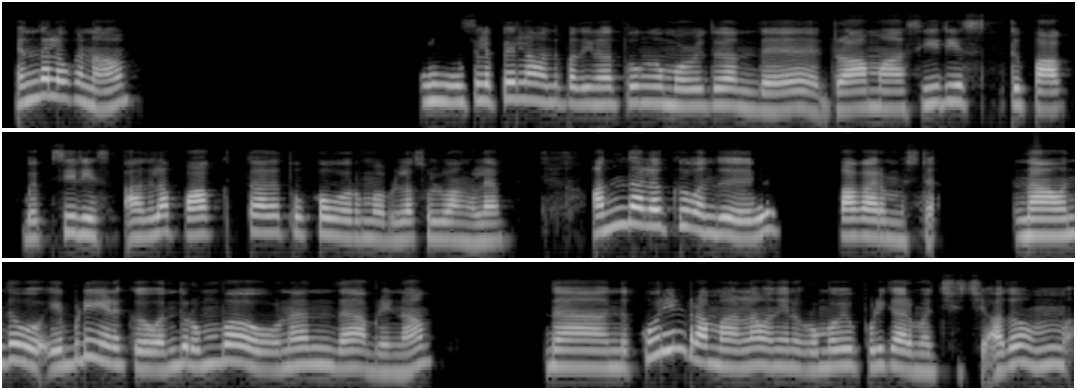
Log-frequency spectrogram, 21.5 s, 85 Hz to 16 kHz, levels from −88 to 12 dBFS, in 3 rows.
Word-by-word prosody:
எந்த 285 Hz, +5 st, 0 dB
அளவுக்குன்னா 270 Hz, -10 st, 0 dB, 2.1 s
ம். 255 Hz, -1 st, 0 dB
சில 270 Hz, -1 st, +2 dB
பேர்லாம் 285 Hz, -2 st, +3 dB
வந்து 250 Hz, 0 st, -5 dB
பாத்தீங்கன்னா 230 Hz, -1 st, 0 dB
தூங்கம்பொழுது, 225 Hz, -3 st, -2 dB
அந்த 195 Hz, -2 st, -4 dB, 0.4 s
ட்ராமா, 200 Hz, +1 st, +2 dB, 0.2 s
சீரியஸ் 245 Hz, +1 st, -3 dB, 0.2 s
து -, -, +4 dB
பாப் 195 Hz, 0 st, +4 dB, 0.2 s
வெப் 200 Hz, +1 st, -8 dB
சீரியஸ் 230 Hz, -3 st, -1 dB, 0.2 s
அதெல்லாம் 240 Hz, +5 st, +1 dB
பாத்தா 235 Hz, +2 st, +1 dB
தான் 250 Hz, -1 st, -3 dB
தூக்கம் 230 Hz, -1 st, 0 dB
வரும் 205 Hz, -1 st, -3 dB
அப்புட்லாம் 195 Hz, +1 st, -4 dB
சொல்லுவாங்கல்ல. 190 Hz, -2 st, -2 dB, 0.8 s
அந்த 325 Hz, +7 st, -3 dB
அளவுக்கு 320 Hz, 0 st, +4 dB
வந்து 240 Hz, -2 st, +1 dB, 0.8 s
பாக்க 215 Hz, 0 st, +6 dB
ஆரம்பிச்சிட்டேன். 195 Hz, -3 st, -6 dB, 0.6 s
நான் 220 Hz, 0 st, +7 dB
வந்து 235 Hz, +5 st, +1 dB, 0.3 s
எப்படி 275 Hz, +9 st, -3 dB
எனக்கு 225 Hz, -4 st, -2 dB
வந்து 215 Hz, +5 st, -3 dB
ரொம்ப 240 Hz, +4 st, -1 dB, 0.3 s
உணர்ந்தேன் 215 Hz, 0 st, -1 dB
அப்டீன்னா, 175 Hz, -1 st, -4 dB, 0.9 s
இந்த 215 Hz, 0 st, 0 dB, 0.3 s
இந்த 205 Hz, -1 st, -4 dB
கொரியன் 405 Hz, +8 st, +1 dB
ட்ராமாலாம் 225 Hz, -4 st, +2 dB
வந்து 215 Hz, 0 st, -4 dB
எனக்கு 195 Hz, -2 st, -5 dB
ரொம்பவே 210 Hz, +2 st, 0 dB
புடிக்க 220 Hz, +2 st, -3 dB
ஆரம்பிச்சிச்சு. 180 Hz, -1 st, -8 dB
அதுவும் 230 Hz, +2 st, -1 dB
220 Hz, 125 wpm, -22 LUFS, 200-245 Hz, 2.1 s, நான்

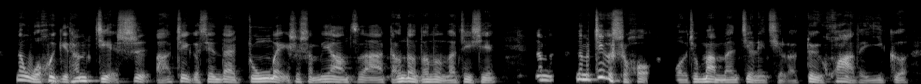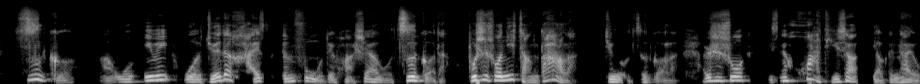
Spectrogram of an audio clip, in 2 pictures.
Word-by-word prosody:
那 205 Hz, -2 st, +2 dB
我 130 Hz, -11 st, +3 dB
会 170 Hz, +8 st, +2 dB
给 120 Hz, -, -1 dB
他 135 Hz, +6 st, 0 dB
们 165 Hz, 0 st, +2 dB
解 130 Hz, -7 st, +1 dB
释， -, -, -1 dB
啊， 100 Hz, +5 st, -7 dB
这 125 Hz, +4 st, -1 dB
个 110 Hz, -2 st, -6 dB
现 115 Hz, 0 st, -1 dB
在 115 Hz, -2 st, -2 dB
中 130 Hz, +7 st, +2 dB
美 -, -, +1 dB
是 120 Hz, -, -4 dB
什 110 Hz, -3 st, -3 dB
么 110 Hz, -, -3 dB
样 115 Hz, -4 st, -1 dB
子 115 Hz, +1 st, -4 dB
啊， 105 Hz, 0 st, -2 dB
等 130 Hz, +6 st, 0 dB
等 140 Hz, -4 st, +2 dB
等 115 Hz, 0 st, -1 dB
等 115 Hz, -5 st, -1 dB
的 95 Hz, +1 st, -4 dB
这 115 Hz, -, -3 dB
些， 105 Hz, -1 st, -3 dB, 0.4 s
那 200 Hz, -, +1 dB
么 190 Hz, -1 st, -2 dB, 0.2 s
那 235 Hz, -, +1 dB
么 225 Hz, -, +4 dB
这 335 Hz, +10 st, +5 dB
个 -, -, +3 dB
时 -, -, +1 dB
候， -, -, -5 dB, 0.2 s
我 105 Hz, -, -8 dB
就 120 Hz, +3 st, -3 dB
慢 125 Hz, -1 st, +3 dB
慢 105 Hz, +1 st, -3 dB
建 120 Hz, 0 st, -3 dB
立 95 Hz, -, -7 dB
起 -, -, -7 dB
了 -, -, -15 dB
对 -, -, +1 dB
话 -, -, -2 dB
的 90 Hz, -1 st, -14 dB
一 95 Hz, +3 st, -10 dB
个 -, -, -9 dB, 0.3 s
资 225 Hz, +2 st, +2 dB
格。 95 Hz, -, -6 dB, 0.2 s
啊， -, -, -11 dB
我 120 Hz, +1 st, -5 dB
因 185 Hz, -, +6 dB
为 210 Hz, +2 st, +4 dB
我 115 Hz, -3 st, +1 dB
觉 125 Hz, +8 st, +4 dB
得 230 Hz, -, +4 dB
孩 150 Hz, -, -1 dB
子 150 Hz, -, -10 dB
跟 135 Hz, +1 st, 0 dB
父 160 Hz, 0 st, -5 dB
母 -, -, -2 dB
对 100 Hz, -, -5 dB
话 -, -, -7 dB
是 135 Hz, -, -2 dB
要 120 Hz, -, 0 dB
有 100 Hz, -3 st, -7 dB
资 180 Hz, +9 st, +7 dB
格 -, -, -3 dB
的， -, -, -11 dB, 0.2 s
不 185 Hz, -, +8 dB
是 205 Hz, +2 st, +7 dB
说 190 Hz, -1 st, +8 dB
你 205 Hz, +3 st, +5 dB
长 95 Hz, -, -3 dB
大 -, -, +2 dB
了 -, -, -10 dB, 0.3 s
就 120 Hz, -, +2 dB
有 110 Hz, -, -1 dB
资 -, -, -6 dB
格 -, -, -12 dB
了， -, -, -13 dB, 0.3 s
而 155 Hz, -, +3 dB
是 165 Hz, +1 st, +4 dB
说 180 Hz, +2 st, +3 dB, 0.2 s
你 -, -, -11 dB
在 170 Hz, -, 0 dB
话 175 Hz, +9 st, -1 dB
题 120 Hz, -, -4 dB
上 -, -, +2 dB
要 110 Hz, -5 st, -5 dB
跟 100 Hz, -1 st, -6 dB
他 105 Hz, +2 st, -2 dB
有 90 Hz, -, -8 dB
120 Hz, 310 characters per minute, -23 LUFS, 105-170 Hz, 0.4 s, 不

